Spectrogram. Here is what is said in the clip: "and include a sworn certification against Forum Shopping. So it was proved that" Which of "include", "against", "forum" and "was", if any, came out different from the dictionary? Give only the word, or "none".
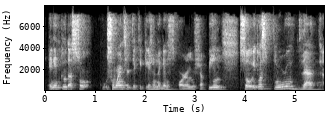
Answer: was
